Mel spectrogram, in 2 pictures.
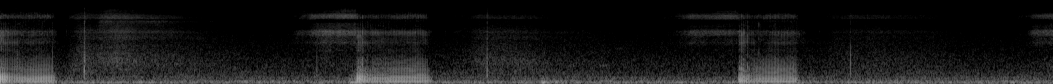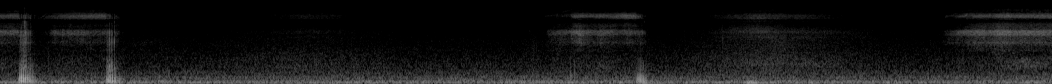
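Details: Pet French Bulldog Kokubo nodding off to sleep, giving a string of low, rattling snores about every four seconds early on, then quieter breaths and a few soft clicks over a constant room hiss.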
